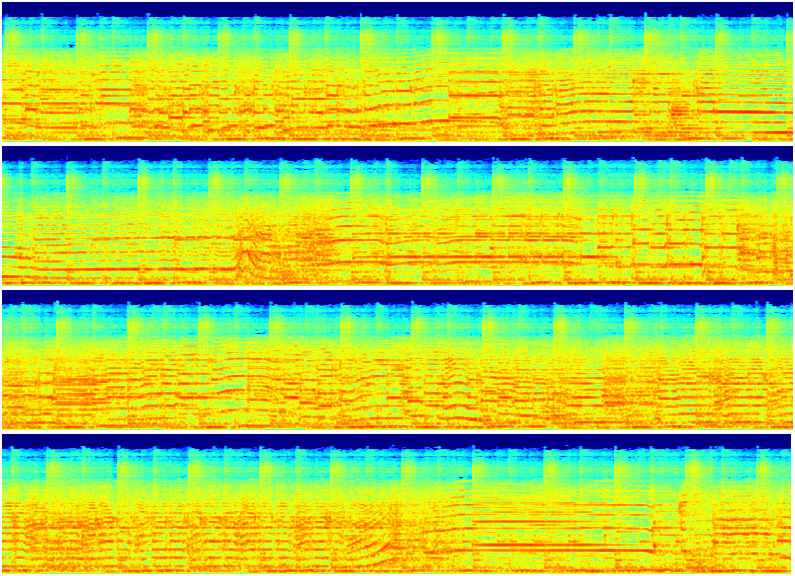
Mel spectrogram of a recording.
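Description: A Telecaster-style electric guitar playing a continuous run of single notes and chords, with string bends rising in pitch about four seconds in, around ten seconds and again near the end.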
